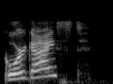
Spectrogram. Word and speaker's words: Gourgeist: Okay, I picked Gourgeist.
